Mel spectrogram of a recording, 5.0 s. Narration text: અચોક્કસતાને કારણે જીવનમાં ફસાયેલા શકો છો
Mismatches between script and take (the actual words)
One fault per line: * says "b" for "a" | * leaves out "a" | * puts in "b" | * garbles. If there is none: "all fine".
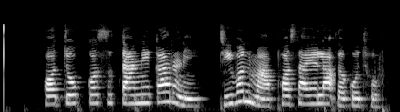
all fine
